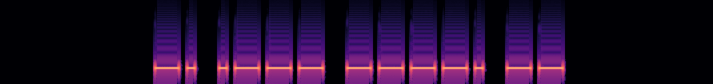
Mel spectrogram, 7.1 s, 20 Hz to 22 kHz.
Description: Morse code, heard as a keyed tone, about 15 wpm, 700 Hz. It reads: NJ9M
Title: USA Call Signs - 4 Characters - Repeated 3x - 15wpm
